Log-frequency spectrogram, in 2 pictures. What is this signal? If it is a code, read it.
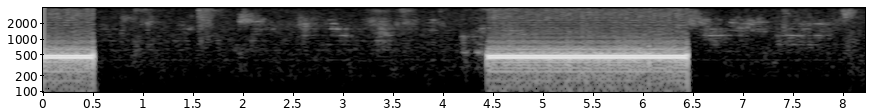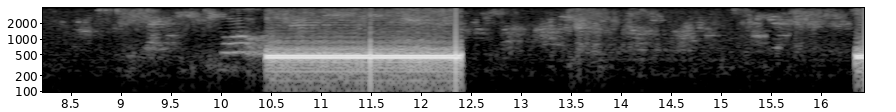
Ringback tone (North America), 440 + 480 Hz.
